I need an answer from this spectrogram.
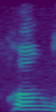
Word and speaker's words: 朋: The peng mo. You always pronounce it as pang. Peng, it's letter E.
